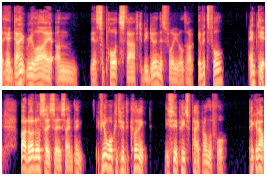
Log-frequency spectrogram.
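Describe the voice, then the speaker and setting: A man with an Australian accent talks at a very fast pace in a fairly low voice. His pitch swings very widely, and the background is quiet. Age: 50s. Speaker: podcast host, podiatry business coach. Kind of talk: casual chat.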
